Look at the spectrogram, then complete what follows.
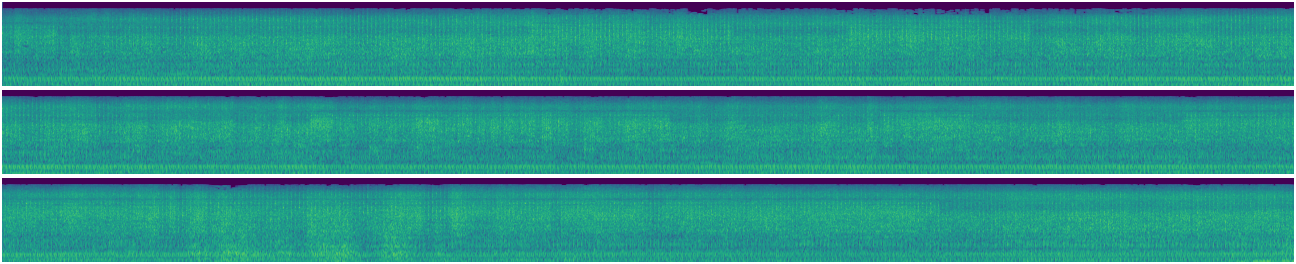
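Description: Pressure washer running steadily, its spray hissing against the mud truck's tires and frame, the hiss changing as the spray moves from spot to spot.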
